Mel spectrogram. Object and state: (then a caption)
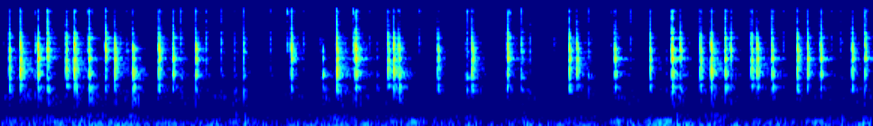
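Glass perfume bottle tapped with fingernails. A black glossy glass perfume bottle shaped like a high-heel shoe with a gold heel, hollow and palm-sized, is held in one hand and tapped all over with long pointed acrylic nails. The result is a rapid, uneven run of sharp, bright clicks with almost no ring or low end.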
